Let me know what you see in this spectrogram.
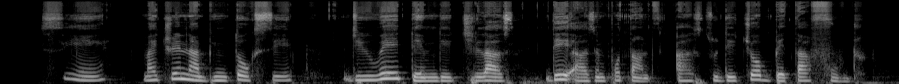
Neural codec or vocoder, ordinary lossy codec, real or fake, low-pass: none; none; real; none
